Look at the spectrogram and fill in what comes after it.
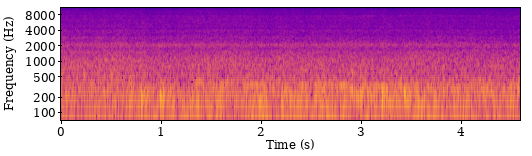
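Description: Kotoden 1100-series electric train running along, heard from inside its front car: a steady rumble of wheels on rail and running gear as it draws up to a station platform.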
